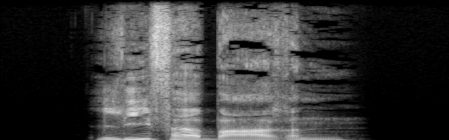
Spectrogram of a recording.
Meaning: inflection of lieferbar: 1. strong genitive masculine/neuter singular 2. weak/mixed genitive/dative all-gender singular 3. strong/weak/mixed accusative masculine singular 4. strong dative plural
- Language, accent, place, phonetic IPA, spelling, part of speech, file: German, Germany, Berlin, [ˈliːfɐbaːʁən], lieferbaren, adjective, De-lieferbaren.ogg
